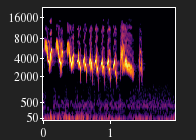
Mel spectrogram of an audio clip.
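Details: Common chaffinch in the Wittlicher Tal, 2018, heard mid-song: a brisk string of bright chirps descending in pitch, a drawn-out downward slur, and one separate final note before silence.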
